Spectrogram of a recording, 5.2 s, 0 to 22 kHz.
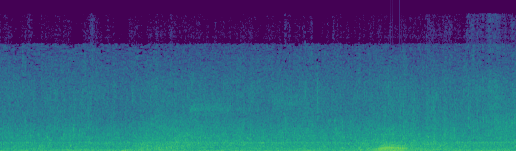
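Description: Running water in BioShock 2: Minerva's Den, a steady rushing wash under a constant ambient bed, with a person briefly exclaiming near the end.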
